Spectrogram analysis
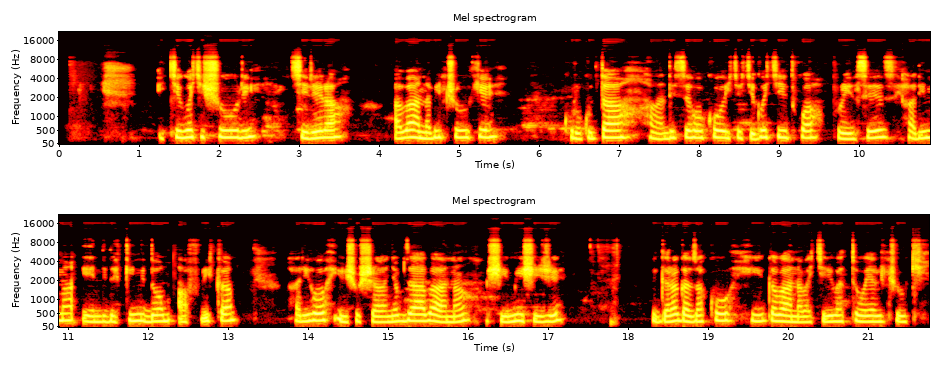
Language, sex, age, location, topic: Kinyarwanda, female, 18-24, Nyagatare, education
